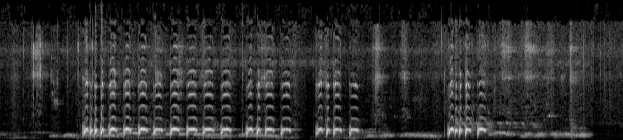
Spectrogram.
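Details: Local zebra dove, a frequent singer with a clear crystal voice, used as a lure to stimulate other zebra doves to sing: rapid runs of hooked, staccato coos in several bursts separated by short pauses, with soft lower murmuring between them.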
